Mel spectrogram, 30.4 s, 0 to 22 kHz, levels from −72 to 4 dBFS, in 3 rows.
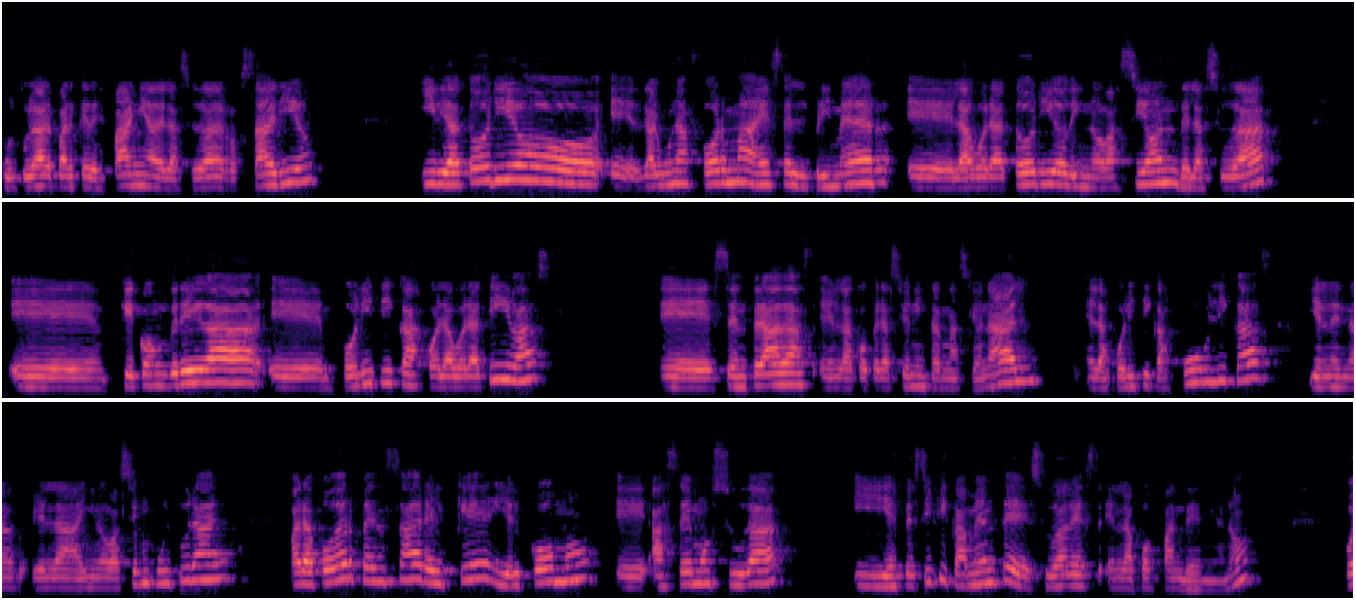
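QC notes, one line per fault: No faults heard anywhere in the audio.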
